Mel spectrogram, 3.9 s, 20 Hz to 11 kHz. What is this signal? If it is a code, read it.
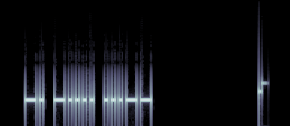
Morse code, heard as a keyed tone, about 25 wpm, 700 Hz. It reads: N63
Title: Common Cut Numbers - 3-Digit 25wpm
